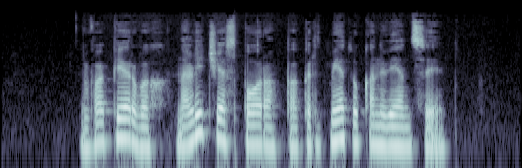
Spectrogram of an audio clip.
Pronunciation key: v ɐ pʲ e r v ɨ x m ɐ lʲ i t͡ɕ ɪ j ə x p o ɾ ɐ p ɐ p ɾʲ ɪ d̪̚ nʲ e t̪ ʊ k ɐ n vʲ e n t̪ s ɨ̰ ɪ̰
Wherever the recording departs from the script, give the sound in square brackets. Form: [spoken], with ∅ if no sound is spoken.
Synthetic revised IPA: v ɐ pʲ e r v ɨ x [n] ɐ lʲ i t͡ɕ ɪ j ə [s] p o ɾ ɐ p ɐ p ɾʲ ɪ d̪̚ [mʲ] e t̪ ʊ k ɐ n vʲ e n t̪ s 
